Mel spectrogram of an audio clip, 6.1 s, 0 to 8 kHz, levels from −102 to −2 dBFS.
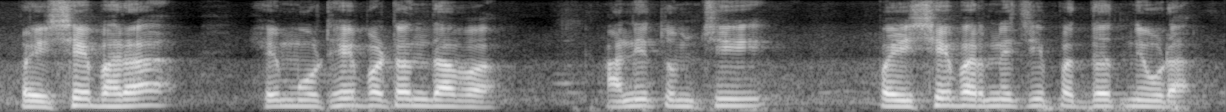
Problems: none marked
